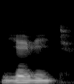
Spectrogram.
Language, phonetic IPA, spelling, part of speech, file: Russian, [(j)ɪˈvʲitʲ], явить, verb, Ru-явить.ogg
- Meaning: to show (to have someone see something)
